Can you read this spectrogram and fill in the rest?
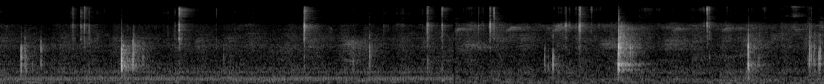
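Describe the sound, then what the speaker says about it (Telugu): Peeled coconut being cut into small pieces with a knife on a board, a run of light, separate clicks and taps at an uneven pace, close and fairly quiet, with no talking. "కొబ్బరిని మొత్తం ఒలుచుకున్న తర్వాత చిన్న చిన్న ముక్కలుగా కట్ చేసుకోవాలి"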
